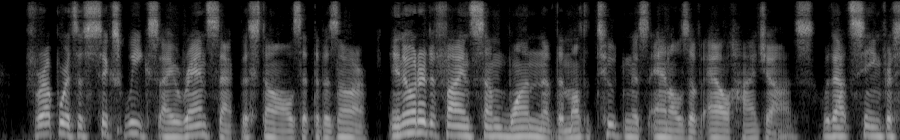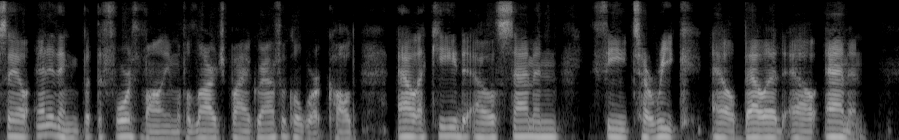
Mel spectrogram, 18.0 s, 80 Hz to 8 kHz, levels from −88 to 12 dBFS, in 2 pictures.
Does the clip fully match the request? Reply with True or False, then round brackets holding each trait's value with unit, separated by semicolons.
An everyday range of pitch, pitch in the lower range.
True (3.3 semitones; 125 Hz)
